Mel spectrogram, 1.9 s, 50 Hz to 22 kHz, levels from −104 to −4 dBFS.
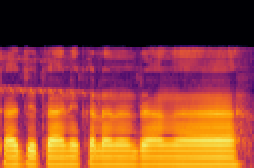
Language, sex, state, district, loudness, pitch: Chakma, male, Tripura, Dhalai, -15 LUFS, 130 Hz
